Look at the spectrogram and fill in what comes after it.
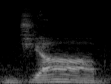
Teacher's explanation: make sure that you're hitting the j, job. Get the d sound first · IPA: [dʒ]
